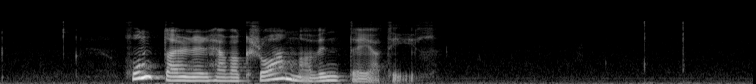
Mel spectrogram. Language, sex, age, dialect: Faroese, female, 61+, Vágar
